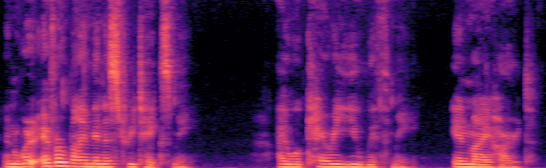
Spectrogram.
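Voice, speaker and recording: A woman's voice: on the low side, normal speed, dark tone, slightly rough. A middle-aged woman, a singer and intern minister, gives a heartfelt personal address to her congregation.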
